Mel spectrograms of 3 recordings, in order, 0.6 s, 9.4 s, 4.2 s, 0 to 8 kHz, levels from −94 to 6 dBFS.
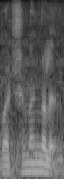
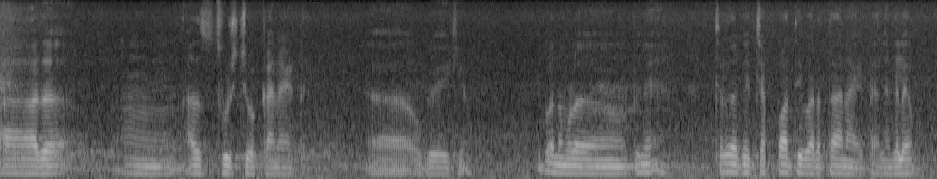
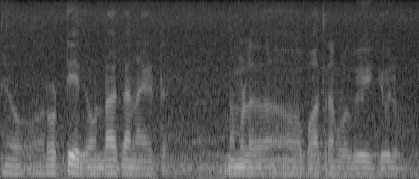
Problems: background sounds at intervals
